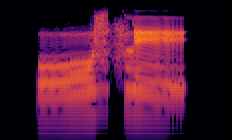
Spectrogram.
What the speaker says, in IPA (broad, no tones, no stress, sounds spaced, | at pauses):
oː z f l e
